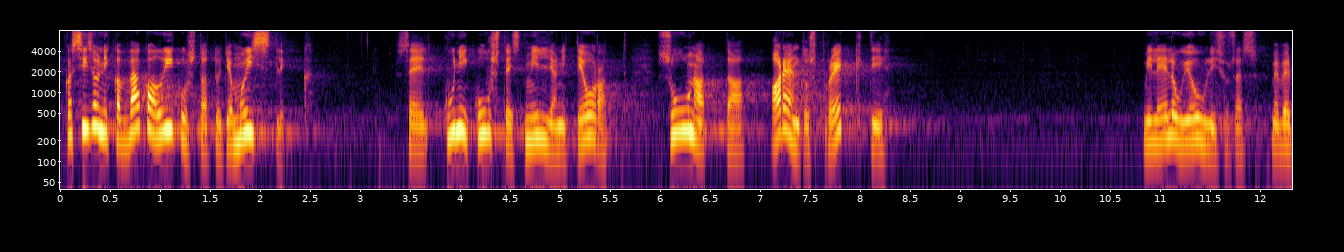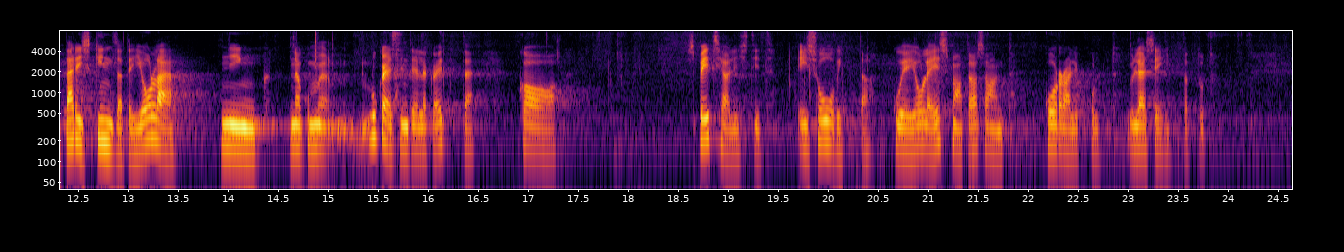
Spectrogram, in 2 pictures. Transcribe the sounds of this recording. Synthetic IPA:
kɑsːiːso̞nikˑːɑvæɡɑɤjɡ̥ust̪ɑt̪ːˑud̪̥jɑmɤjst̪likːˑ | se̞kunʲikuːst̪e̞jst̪milʲːjo̞nʲit̪ːe̞wɾo̞t̪ˑːsuːnɑt̪ːˑɑɑɾe̞nd̪̥uspro̞je̞kt̪i | milːeelujɤwlisuse̞smeveːlpæɾiskind̪lɑd̪̥e̞jo̞leniŋɡ̥nɑɡumɑ̰luɡe̞sint̪e̞jlːe̞kɑe̞t̪ːe̞ | kɑ | spe̞tsiɑlist̪id̪̥e̞jso̞ːvit̪ːˑɑkuje̞jo̞le̞e̞smɑt̪ɑsɑnd̪̥ | ko̞rːɑlikˑult̪ːˑylese̞ɦit̪ˑːɑt̪ːˑud̪̥

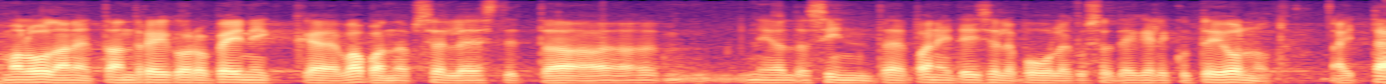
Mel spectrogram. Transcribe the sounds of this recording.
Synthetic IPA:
mɑlo̞ːd̪̥ɑne̞t̪ːˑɑnd̪ɾe̞ːko̞ɾobe̞ːnʲikvɑb̥ɑnd̪̥ɑb̥se̞lːeeːst̪e̞t̪ːɑ | niːøld̪ɑsind̪̥pɑnʲit̪e̞jse̞le̞po̞ːle̞kust̪ɑt̪e̞ɡ̥e̞likːˑult̪ːˑe̞jo̞lnud̪̥ | ɑ̰jt̪ːˑæ

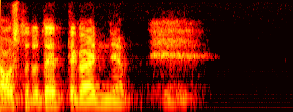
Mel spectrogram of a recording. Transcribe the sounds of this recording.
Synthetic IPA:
o̞st̪ɑt̪ːud̪e̞t̪ːekɑnʲd̪jɑ

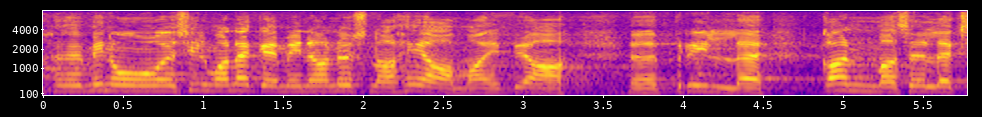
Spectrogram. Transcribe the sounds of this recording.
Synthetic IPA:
minusilmɑnæɡ̥emineonysnɑɦeɑmɑipeɑ | prilːe | kɑnd̪̥mɑselːeks

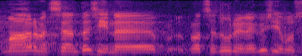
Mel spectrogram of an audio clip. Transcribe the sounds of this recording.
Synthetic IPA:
mɑɑrvɑet̪seo̞nt̪ɤsʲinepro̞t̪se̞d̪̥uːɾinekys̬ʲimus

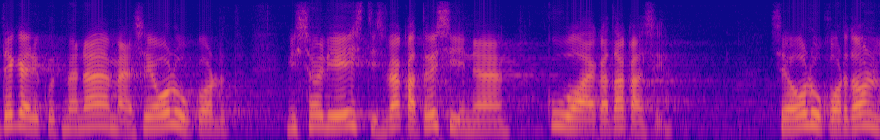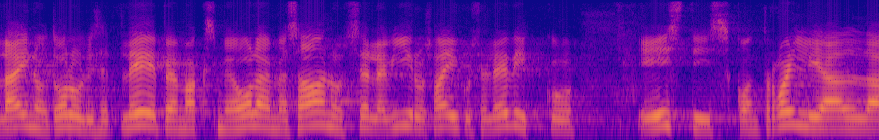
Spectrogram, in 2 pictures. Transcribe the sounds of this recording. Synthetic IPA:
t̪e̞ɡ̥elikult̪me̞næeme̞se̞ːo̞luko̞rd̪̥ | misːo̞lʲie̞ːst̪isvæɡ̥ɑt̪ɤsʲine̞kuːɑe̞ɡ̥ɑt̪ɑɡ̥ɑsḭ | se̞ːo̞luko̞rd̪̥o̞nlæjnud̪̥o̞lulis̬et̪ˑle̞ːb̥e̞mɑksme̞o̞le̞me̞sɑːnud̪̥se̞lːe̞viːɾusɑjɡ̥use̞le̞vikːˑu | e̞ːst̪isko̞nt̪ro̞lʲːiɑlːɑ

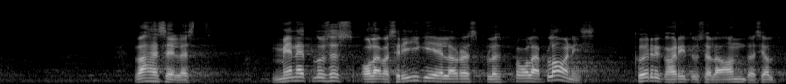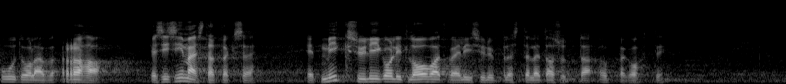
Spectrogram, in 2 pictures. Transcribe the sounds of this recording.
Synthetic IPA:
væɦese̞lːe̞st̪ | me̞net̪ˑlus̬e̞so̞le̞vɑsriːɡ̥ie̞lːɑɾesplpole̞plɑːnʲis | kɤrɡ̥hɑɾid̪use̞le̞ɑnd̪̥ɑsiɑlt̪̚puːd̪uo̞le̞vrɑɦɑ | jɑsiːsime̞st̪ɑt̪ːˑɑkse̞ | et̪ˑmiksylʲiɡo̞ːlʲid̪̥lo̞ːvɑd̪̥vælʲisylʲyplɑst̪e̞le̞t̪ɑsut̪ˑːɑʔɤpːe̞ko̞ht̪i

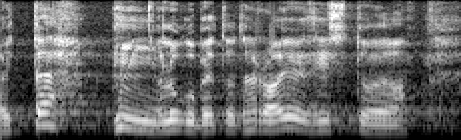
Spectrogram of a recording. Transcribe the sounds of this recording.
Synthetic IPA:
ɑjt̪ːæh | luɡ̥ubet̪ːˑud̪̥hæɾɑeːsist̪ujɑ

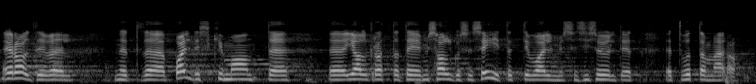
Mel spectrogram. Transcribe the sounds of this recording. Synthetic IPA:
e̞ɾɑld̪̥ive̞ːl | ne̞ːd̪̥pɑlʲd̪iskimɑːnt̪ˑːe̞jɑlɡ̥rɑt̪ːˑɑt̪e̞ːmisɑlɡuse̞se̞ɦit̪ːˑɑt̪ʲˑːivɑlʲmisjɑsisø̞ːld̪̥iet̪ː | e̞t̪ːvɤt̪ːˑɑmeæɾɑ̰

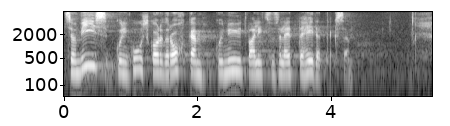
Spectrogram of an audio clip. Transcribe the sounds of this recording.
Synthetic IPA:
seonviːskunʲikuːsko̞rd̪̥ɑɾo̞hke̞mkujnyːd̪̥vɑlʲit̪suse̞le̞t̪ːe̞ɦe̞jd̪̥et̪ːˑɑ̥kse̞̰

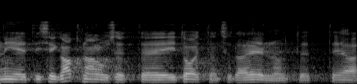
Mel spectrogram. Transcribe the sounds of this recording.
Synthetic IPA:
niːet̪ːisekɑksnɑluset̪ːejt̪oet̪ːˑɑnt̪sed̪ɑeːlnewt̪ːˑet̪ːjɑ

